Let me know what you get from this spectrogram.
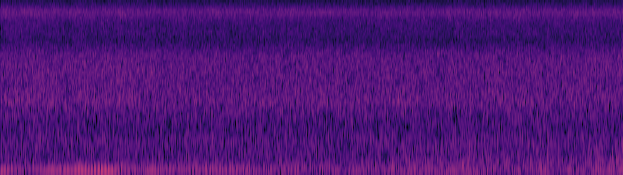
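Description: Steady hiss of heavy rain, with a low hum underneath.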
